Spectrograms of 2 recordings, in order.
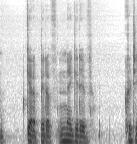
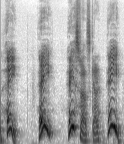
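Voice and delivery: much higher, louder cheerful calls; excited greeting; 12 semitones higher, 9 dB louder, slower than usual. Real, not acted. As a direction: shout out to Swedish fans with glee. Greeting Swedish listeners excitedly.

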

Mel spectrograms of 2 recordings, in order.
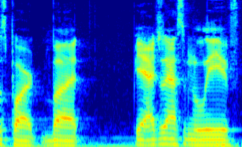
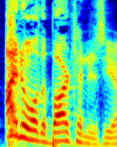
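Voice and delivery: loud angry shout; 1 angry customer yelling; 7 semitones higher, 15 dB louder, faster than usual. Retold or imitated. Drunk guest cursing out the bartender, shouted. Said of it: "And he's just like".

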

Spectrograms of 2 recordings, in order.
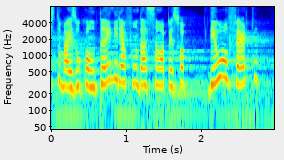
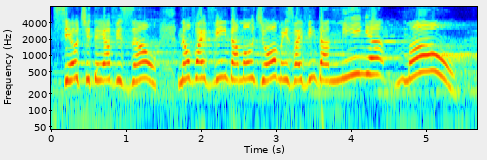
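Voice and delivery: louder, higher, slow preaching cadence; full-force preaching; 5 semitones higher, 6 dB louder, slower than usual. Acted. Pastor exhorting the congregation to trust God, loud and slow. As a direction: preach it out with rising fervor.

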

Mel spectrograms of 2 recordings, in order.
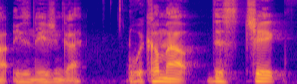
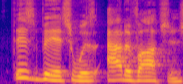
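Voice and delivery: ordinary talk, nothing marked

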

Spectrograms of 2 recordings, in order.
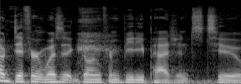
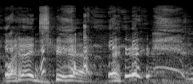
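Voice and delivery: laughing; 10 semitones higher, 3 dB louder, much slower than usual. Real, not acted. Laughing at her own slip.

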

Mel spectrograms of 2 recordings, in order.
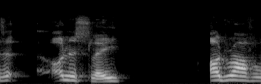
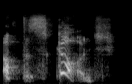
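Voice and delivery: incredulous; much slower than usual. Real, not acted. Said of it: "incredulous repeat of S1's word".

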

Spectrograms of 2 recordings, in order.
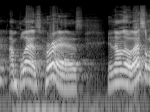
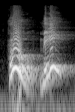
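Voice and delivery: high, louder mock disbelief; hammed-up who, me, playing innocent; incredulous; 7 semitones higher, 6 dB louder than usual. Retelling being accused at work, high incredulous who me.

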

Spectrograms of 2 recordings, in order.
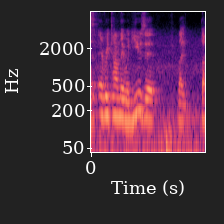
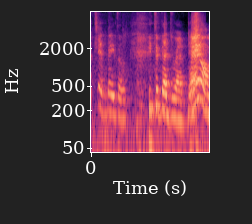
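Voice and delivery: louder and laughing through the words; 3 semitones higher, 6 dB louder, slower than usual. Real, not acted. Joking to friends that Bezos hunted the giraffe, laughing. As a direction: crack up as you say it.

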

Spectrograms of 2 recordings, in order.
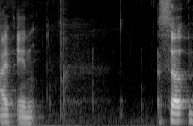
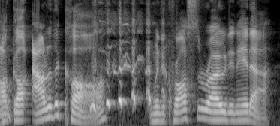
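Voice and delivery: loud, higher mock-British accent; 4 semitones higher, 7 dB louder than usual. Podcaster reading killer's statement, mock British accent. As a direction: put on a British accent, half laughing. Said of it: "here's the British accent for you".

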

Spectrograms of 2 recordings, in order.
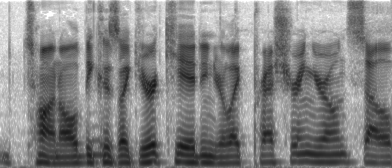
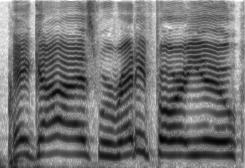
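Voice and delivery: calling out; 11 semitones higher, 6 dB louder than usual. Retold or imitated. Crew calling them to set.

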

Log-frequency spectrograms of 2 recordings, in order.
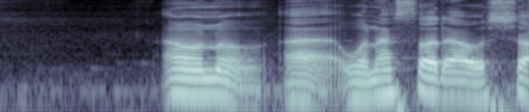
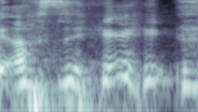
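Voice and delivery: louder and higher through real laughter; laughing; 9 semitones higher, 6 dB louder, much slower than usual. Real, not acted. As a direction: insist while cracking up. Laughing at the stroke check.

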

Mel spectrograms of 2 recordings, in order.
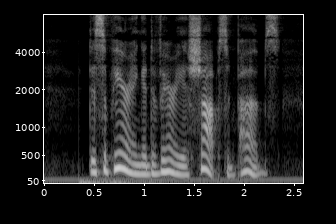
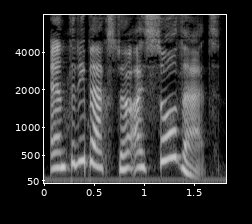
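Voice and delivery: high, loud call across the crowd; sudden shout; 9 semitones higher, 5 dB louder than usual. A narrator's reading. Teacher catching a boy pulling pigtails, shouting. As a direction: bark it at the boy. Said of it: "she shouted suddenly".

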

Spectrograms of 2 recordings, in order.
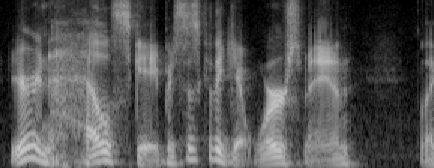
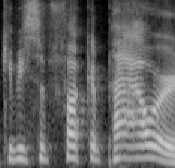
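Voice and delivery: high, rushed mock demand; imitation de reine exigeante; 10 semitones higher, faster than usual. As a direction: play the queen urgently demanding power, hammed-up. Retelling a queen's frantic prayer.

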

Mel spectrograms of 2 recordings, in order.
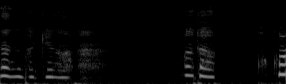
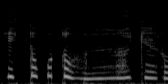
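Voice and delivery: whispered aside; 6 semitones lower, 7 dB quieter than usual. Acted. Shy admission mid-pout.

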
